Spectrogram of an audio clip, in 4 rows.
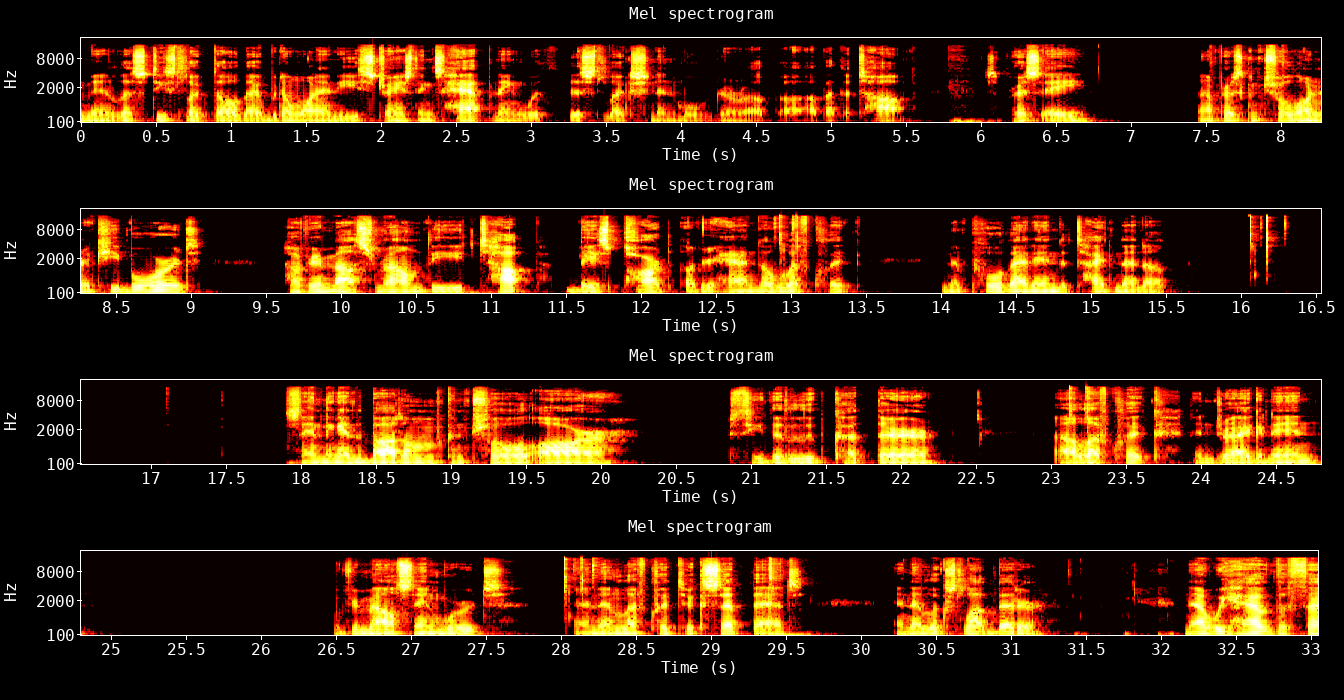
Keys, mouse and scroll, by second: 5.7 a, 8.0 ctrl+r, 17.2-19.4 shift+middle drag, 19.4 ctrl+r, 29.4 Tab, 29.8 scroll down 3, 30.3-33.0 middle drag.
